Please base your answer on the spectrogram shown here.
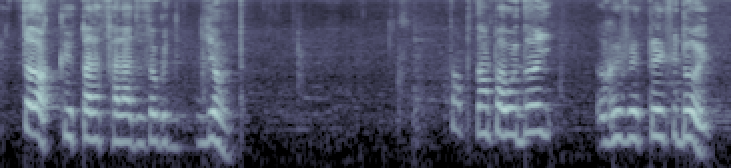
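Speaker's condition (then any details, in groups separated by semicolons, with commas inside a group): Cerebral palsy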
